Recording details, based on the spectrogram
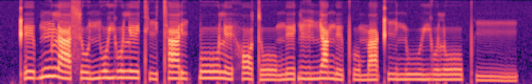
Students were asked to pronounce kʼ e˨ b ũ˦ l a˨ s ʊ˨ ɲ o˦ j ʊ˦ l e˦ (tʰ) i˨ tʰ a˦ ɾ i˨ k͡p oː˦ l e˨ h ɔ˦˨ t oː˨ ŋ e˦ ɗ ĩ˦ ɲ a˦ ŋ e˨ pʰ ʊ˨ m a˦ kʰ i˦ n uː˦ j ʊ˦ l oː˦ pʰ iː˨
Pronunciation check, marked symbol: correct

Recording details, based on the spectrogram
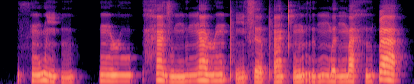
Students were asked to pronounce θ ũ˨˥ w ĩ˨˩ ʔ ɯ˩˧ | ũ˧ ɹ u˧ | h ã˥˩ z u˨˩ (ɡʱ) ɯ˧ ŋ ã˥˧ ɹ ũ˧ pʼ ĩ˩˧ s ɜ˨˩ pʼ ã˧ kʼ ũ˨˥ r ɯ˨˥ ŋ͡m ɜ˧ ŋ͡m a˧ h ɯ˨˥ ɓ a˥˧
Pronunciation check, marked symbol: incorrect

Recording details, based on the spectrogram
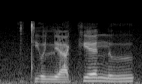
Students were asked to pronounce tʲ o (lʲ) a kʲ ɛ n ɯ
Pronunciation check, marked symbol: correct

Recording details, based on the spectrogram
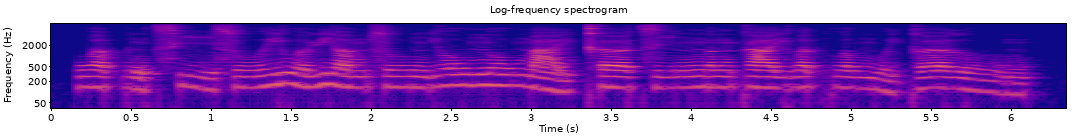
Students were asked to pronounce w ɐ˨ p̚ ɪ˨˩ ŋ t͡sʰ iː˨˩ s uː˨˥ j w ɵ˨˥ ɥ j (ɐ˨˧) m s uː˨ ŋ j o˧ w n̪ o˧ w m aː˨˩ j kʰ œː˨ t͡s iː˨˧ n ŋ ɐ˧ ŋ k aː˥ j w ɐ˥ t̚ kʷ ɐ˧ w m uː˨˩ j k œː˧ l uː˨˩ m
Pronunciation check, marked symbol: incorrect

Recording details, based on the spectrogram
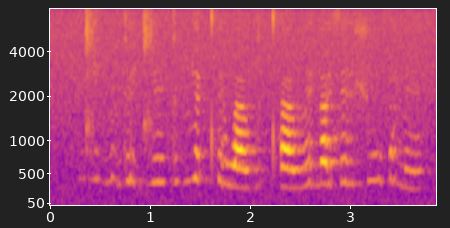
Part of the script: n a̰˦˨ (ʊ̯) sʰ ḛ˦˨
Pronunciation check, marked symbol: incorrect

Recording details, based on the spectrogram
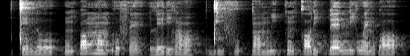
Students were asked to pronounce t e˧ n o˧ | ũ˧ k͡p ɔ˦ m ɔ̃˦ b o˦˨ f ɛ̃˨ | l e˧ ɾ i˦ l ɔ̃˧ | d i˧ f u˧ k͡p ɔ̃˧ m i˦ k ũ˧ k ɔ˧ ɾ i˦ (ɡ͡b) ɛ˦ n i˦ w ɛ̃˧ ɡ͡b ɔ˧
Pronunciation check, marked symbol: correct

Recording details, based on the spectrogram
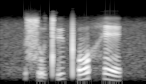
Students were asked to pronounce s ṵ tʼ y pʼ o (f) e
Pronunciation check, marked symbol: incorrect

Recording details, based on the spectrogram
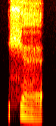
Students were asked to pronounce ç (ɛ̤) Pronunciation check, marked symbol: correct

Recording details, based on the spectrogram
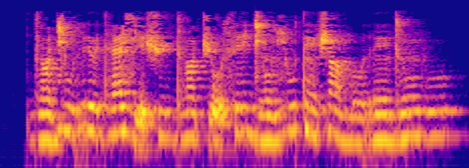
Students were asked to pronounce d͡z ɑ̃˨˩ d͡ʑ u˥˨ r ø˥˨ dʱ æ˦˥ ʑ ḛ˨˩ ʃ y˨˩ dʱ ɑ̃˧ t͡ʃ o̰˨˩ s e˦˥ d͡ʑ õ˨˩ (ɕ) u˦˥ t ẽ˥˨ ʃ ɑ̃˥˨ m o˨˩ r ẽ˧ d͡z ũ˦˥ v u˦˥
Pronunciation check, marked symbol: incorrect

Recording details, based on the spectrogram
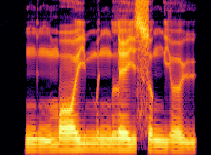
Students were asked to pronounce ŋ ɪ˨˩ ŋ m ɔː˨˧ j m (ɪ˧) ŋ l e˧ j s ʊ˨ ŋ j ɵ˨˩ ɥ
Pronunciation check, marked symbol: correct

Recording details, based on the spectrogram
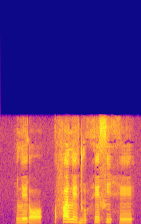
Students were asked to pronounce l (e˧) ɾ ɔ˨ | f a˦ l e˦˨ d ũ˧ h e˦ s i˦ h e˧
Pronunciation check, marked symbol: correct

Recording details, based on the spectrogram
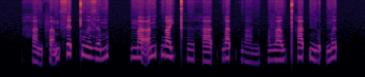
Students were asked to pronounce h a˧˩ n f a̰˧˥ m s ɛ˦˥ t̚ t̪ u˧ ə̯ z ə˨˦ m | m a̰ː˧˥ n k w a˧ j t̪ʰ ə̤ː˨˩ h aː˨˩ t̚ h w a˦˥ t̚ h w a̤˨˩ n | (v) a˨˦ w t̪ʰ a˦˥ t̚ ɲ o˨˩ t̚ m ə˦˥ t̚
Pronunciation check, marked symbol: correct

